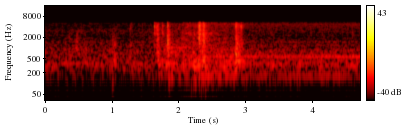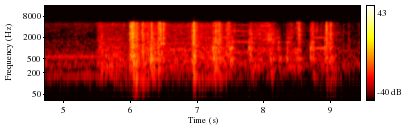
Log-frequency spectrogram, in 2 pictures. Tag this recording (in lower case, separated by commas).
printer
